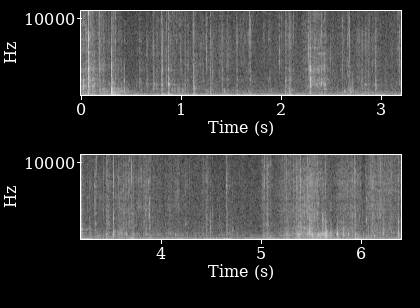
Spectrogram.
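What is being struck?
Soap bar cut with a metal blade.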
